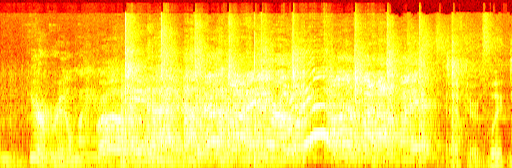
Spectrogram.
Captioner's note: clapping and cheering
